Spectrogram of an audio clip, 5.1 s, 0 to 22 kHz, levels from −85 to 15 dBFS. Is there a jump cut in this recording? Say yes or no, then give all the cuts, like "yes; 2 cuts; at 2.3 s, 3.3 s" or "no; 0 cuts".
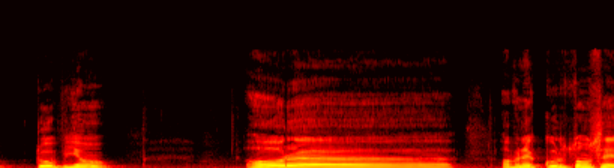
no; 0 cuts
